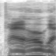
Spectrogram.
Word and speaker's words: Cuyahoga: dad was the coach did I say it wrong kyoga Heights Cuyahoga Heights yes yes uh Eric Lauer um it's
